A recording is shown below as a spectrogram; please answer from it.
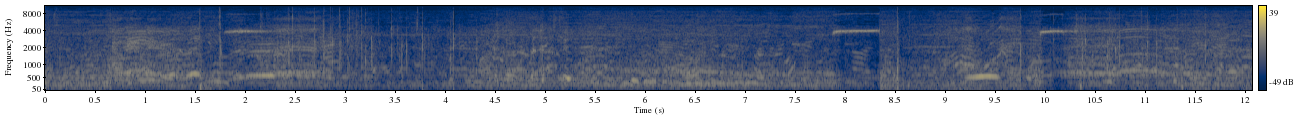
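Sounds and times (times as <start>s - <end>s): boys chattering and calling out: 3.9s - 12.0s.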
